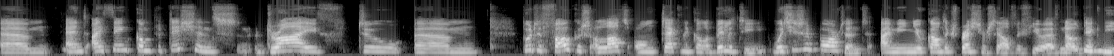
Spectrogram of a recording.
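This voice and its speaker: With a Dutch accent, a woman speaks at a fairly high pitch in a bright, sharp tone, her pitch swinging very widely over a quiet background. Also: moderate pace. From Netherlands. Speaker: violin teacher and YouTuber; host violinist. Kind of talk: casual interview chat. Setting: video call livestream. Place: home room. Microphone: webcam.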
